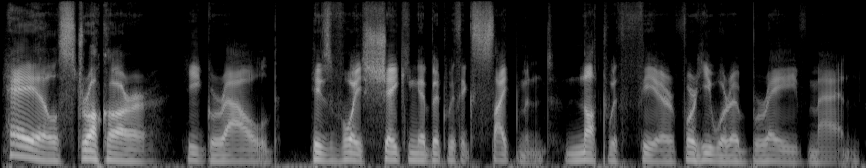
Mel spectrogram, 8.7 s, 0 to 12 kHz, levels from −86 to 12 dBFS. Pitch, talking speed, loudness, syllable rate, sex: 95 Hz, 140 wpm, -23 LUFS, 3.7 syllables/s, male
